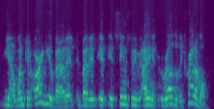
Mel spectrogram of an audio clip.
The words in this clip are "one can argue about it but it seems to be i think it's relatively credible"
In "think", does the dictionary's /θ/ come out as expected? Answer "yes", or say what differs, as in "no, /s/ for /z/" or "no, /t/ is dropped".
yes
